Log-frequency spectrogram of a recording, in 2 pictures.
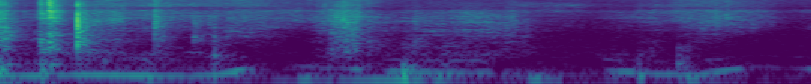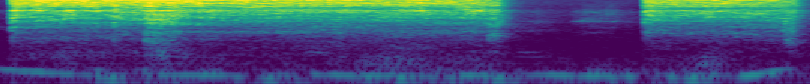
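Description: An aerosol can of acid etch primer spraying onto bare metal in two bursts. The first is a steady hiss of about a second and a half, starting a little before halfway; the second is shorter, near the end.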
